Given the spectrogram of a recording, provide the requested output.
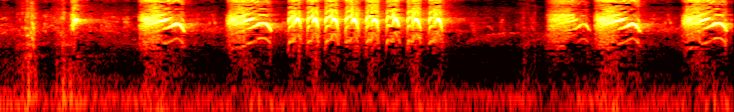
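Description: Ashy Tailorbird song: high, sharp chirps in short bursts, with a quick run of about ten clipped notes in the middle. No other clear sounds.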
